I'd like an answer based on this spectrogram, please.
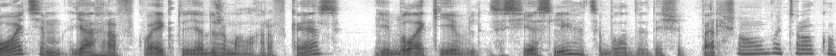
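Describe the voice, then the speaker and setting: Pitched in the medium range, a man's voice swings very widely up and down. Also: dry, close sound with no echo. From Ukraine, raised in Kyiv. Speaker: esports coach. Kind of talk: casual chat.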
